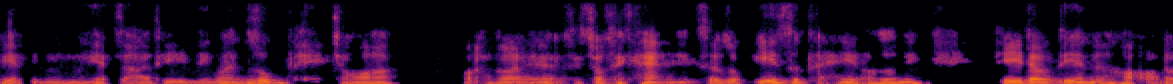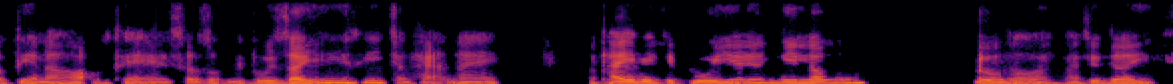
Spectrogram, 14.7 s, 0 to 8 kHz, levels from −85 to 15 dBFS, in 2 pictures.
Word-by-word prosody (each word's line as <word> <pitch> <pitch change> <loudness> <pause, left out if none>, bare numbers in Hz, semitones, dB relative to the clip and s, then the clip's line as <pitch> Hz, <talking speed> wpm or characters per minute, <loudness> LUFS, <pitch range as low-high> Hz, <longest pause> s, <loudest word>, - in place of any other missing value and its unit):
việc, 130 -4 0
ừm, 105 -3 -7
hiện 105 +3 -3
giờ 95 -3 -6
thì 95 -1 -4
nếu 95 +1 -7
mà 125 0 0
giúp 135 +6 +2 0.3
cho 115 0 -2 0.4
mọi - - -6
người 100 -4 -1
á, 110 +1 0
s - - -18
cho 115 - 0
khách 140 +5 -3
hàng 105 -3 +3
này 100 +2 -6
sử 110 - -2
dụng 105 0 -1
ít 155 0 +4
rác 155 -1 0
thải - - -10
nhựa 115 +2 -1
hơn 125 -1 +1
ấy, 125 +1 0 0.5
thì 110 -2 +6
đầu 105 -1 +5
tiên 125 0 +3
là 120 0 -2
họ 120 -1 -2
đầu - - -3
tiên 130 - 0
là 115 -1 0
họ 115 0 +1
có 130 - -10
thể 105 -6 -2
sử 105 - -3
dụng 115 +3 -4
cái 120 - -5
túi 120 -1 +2
giấy 125 +10 +5
thi 170 -3 +2
chẳng 105 -6 -7
hạn 125 +4 -4
này, 130 +2 -2 0.6
à, 135 - -7
thay 145 -1 +7
vì 140 -1 +5
cái 125 - 0
túi 125 +3 +4 0.3
ni 145 0 +3
lông. 150 +2 +3 0.7
Đúng 110 +1 +4
rồi, 125 -2 -1
à, 115 - -4
chính 115 -1 -1
cái 120 - +4
đấy, 120 +5 +2
120 Hz, 235 wpm, -24 LUFS, 110-135 Hz, 0.7 s, thay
